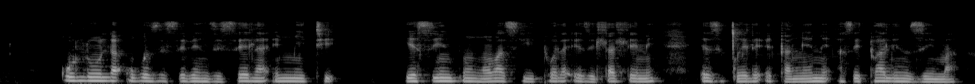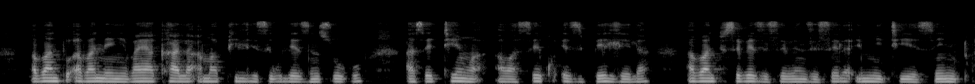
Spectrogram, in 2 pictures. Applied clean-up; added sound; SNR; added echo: none; none; none; none.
